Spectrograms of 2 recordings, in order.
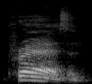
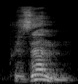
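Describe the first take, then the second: First: The stress is on the first syllable. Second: The stress is on the second syllable. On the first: It means this moment or a gift. "an example of a two-syllable noun" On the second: It means to give or to show. "where the stress is applied at the second syllable"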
